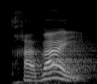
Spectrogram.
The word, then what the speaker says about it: travaille: for uma sílaba com A e L, essa letra L, aí a gente vai falar ai, como por exemplo, je travaille, eu trabalho, je travaille.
